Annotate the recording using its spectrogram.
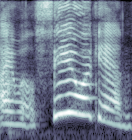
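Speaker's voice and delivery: plain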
